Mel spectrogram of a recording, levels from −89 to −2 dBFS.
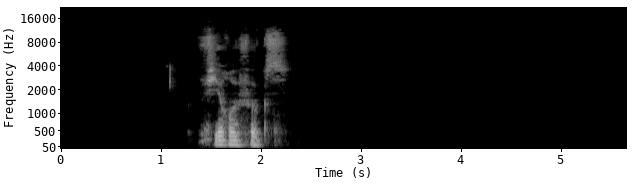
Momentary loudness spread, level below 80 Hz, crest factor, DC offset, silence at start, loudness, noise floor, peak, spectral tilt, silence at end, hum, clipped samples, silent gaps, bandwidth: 8 LU; -78 dBFS; 26 dB; under 0.1%; 1.4 s; -33 LUFS; under -90 dBFS; -14 dBFS; -4 dB/octave; 3.4 s; none; under 0.1%; none; 13 kHz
